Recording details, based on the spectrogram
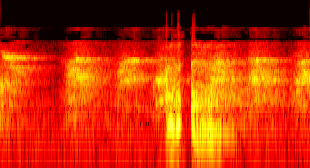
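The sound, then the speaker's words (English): Several new puppies bark in a rapid string of high, thin yips, overlapping one another without pause, sounding tinny as if picked up through a phone line. “I hope for everybody listening, those are my new puppies.”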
